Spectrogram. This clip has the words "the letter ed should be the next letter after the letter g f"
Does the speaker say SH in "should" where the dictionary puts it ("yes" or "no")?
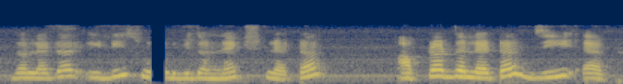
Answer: no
